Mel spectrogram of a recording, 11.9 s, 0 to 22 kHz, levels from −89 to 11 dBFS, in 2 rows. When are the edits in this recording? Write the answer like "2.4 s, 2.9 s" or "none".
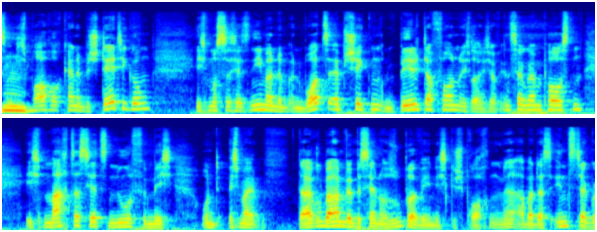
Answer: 3.8 s, 4.7 s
